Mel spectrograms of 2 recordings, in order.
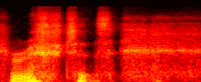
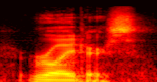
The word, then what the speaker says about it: Reuters: Everyone's taking the piss at how I pronounce routers. I guess routers. Is it routers? Reuters. Reuters? Reuters. Reuters? Reuters, unless you're British.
